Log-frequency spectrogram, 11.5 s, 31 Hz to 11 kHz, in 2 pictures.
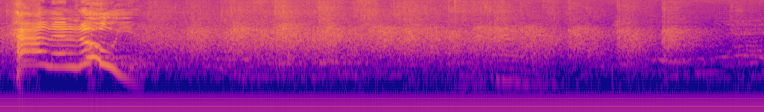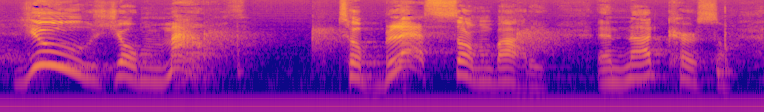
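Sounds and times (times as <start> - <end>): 
audience applauding in praise: 0.0 - 6.0, 8.0 - 8.7, 9.4 - 10.0
speech: 0.3 - 1.1, 5.9 - 7.4, 8.3 - 11.4.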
